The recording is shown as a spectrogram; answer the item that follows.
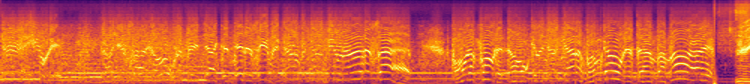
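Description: CB radio receiving several stations at once: overlapping garbled, warbling voices with steady whistling tones running under them. The sound drops out briefly near the end.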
